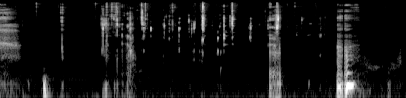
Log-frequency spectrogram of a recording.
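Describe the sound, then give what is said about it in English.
Wet licking and tasting sounds, scattered faint smacks and clicks separated by short pauses, with a louder cluster of mouth noises near the end. “You want me to tell you how it tastes? Let me get another lick.”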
